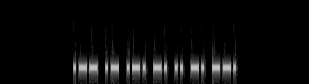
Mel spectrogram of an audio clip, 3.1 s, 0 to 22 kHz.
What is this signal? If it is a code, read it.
Morse code, heard as a keyed tone, about 46 wpm, 700 Hz. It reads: WARNING
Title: Seven Letter Words - 45wpm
